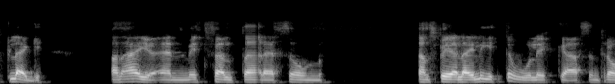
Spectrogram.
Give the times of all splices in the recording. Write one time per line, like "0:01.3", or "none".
none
